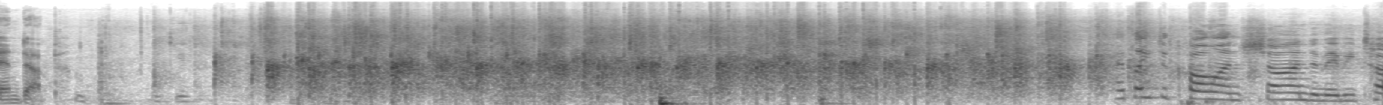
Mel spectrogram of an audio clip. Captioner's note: applause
